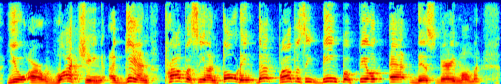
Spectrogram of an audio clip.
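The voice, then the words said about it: Excited yelling. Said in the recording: “sorry for yelling,... I'm just so excited.”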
